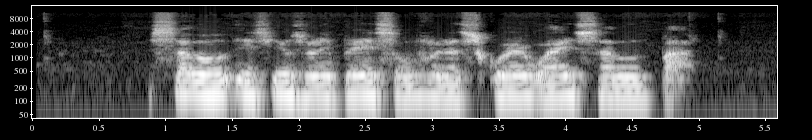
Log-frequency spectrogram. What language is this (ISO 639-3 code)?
eng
